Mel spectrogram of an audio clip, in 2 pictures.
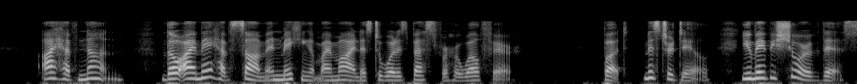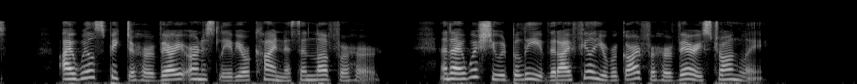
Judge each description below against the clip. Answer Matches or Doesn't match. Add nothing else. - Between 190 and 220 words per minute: Matches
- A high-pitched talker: Matches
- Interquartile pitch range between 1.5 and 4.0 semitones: Doesn't match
